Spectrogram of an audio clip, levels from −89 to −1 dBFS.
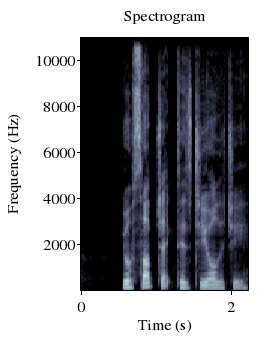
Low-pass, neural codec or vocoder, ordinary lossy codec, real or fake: none; none; none; real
